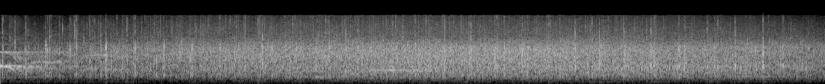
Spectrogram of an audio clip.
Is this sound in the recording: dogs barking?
no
